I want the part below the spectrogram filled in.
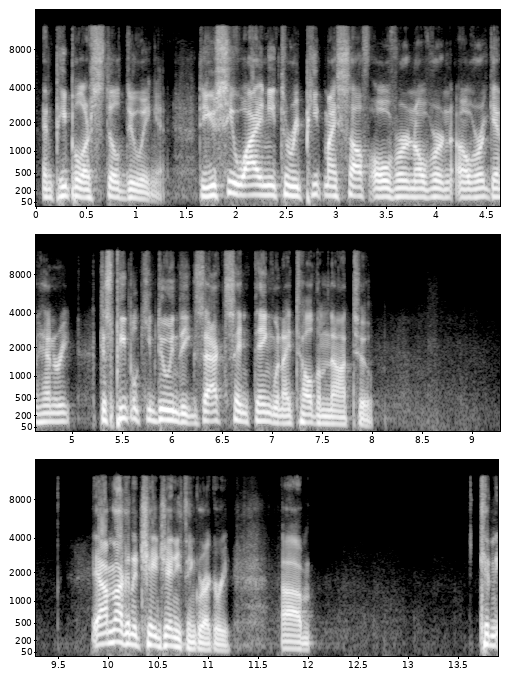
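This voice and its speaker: Middle-aged male stream host, mid-pitched, dry close sound, repeats himself, talks to chat. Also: no room sound. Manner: repetitive, talks to chat viewers by name. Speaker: trading show host. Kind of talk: live market commentary with chat.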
